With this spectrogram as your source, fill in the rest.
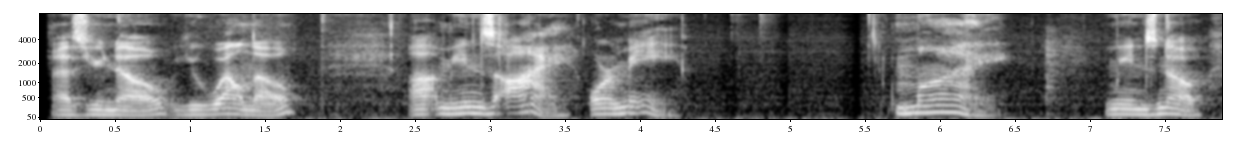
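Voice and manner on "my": My said high with a falling tone. Shown as a demonstration. Teacher showing the falling tone of the word for no. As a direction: drop the pitch sharply on My. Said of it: "falling tone on that to mean no".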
